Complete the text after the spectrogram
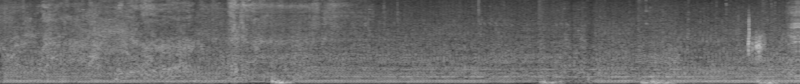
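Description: Tyres crunch over a dirt trail.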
